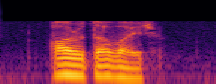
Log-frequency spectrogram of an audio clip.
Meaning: pasture, pasture-ground
- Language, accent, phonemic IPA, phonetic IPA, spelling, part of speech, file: Armenian, Eastern Armenian, /ɑɾotɑˈvɑjɾ/, [ɑɾotɑvɑ́jɾ], արոտավայր, noun, Hy-արոտավայր.ogg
